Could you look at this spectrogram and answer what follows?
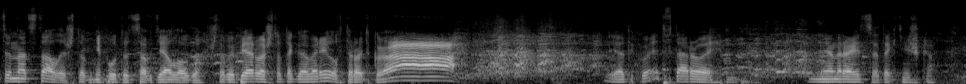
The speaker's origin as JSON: {"language": "Russian", "country": "Belarus", "said": "Я еще из Беларуси, я хотел вас спросить, почему вам в России так насрать на букву «ё»?"}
